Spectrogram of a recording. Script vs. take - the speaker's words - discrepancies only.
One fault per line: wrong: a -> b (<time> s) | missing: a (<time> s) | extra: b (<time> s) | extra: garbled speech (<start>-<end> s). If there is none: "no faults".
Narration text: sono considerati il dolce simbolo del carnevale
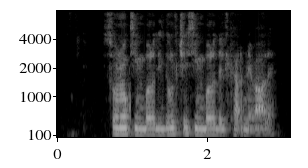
wrong: considerati -> simbolo (0.9 s)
